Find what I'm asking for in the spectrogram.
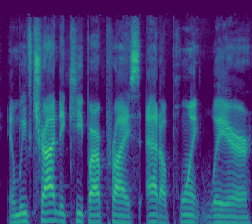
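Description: A man speaks with a South Carolina accent at a fairly slow pace, his pitch varying in an ordinary way. The recording is very clean, with a silent background. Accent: Southern US (South Carolina). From US South, Lexington, South Carolina. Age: 40s. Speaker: youth running program founder. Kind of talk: casual interview.

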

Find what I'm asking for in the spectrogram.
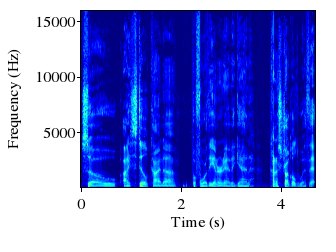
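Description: A man with an American accent speaks at a fairly slow pace in a fairly low pitch, with ordinary pitch variation and a dark, mellow tone. The recording is very clean, with a silent background. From New England, US. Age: 40s. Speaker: podcast host. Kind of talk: casual monologue.

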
